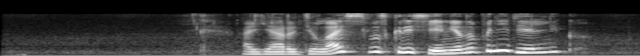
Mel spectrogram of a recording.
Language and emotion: Russian, positive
